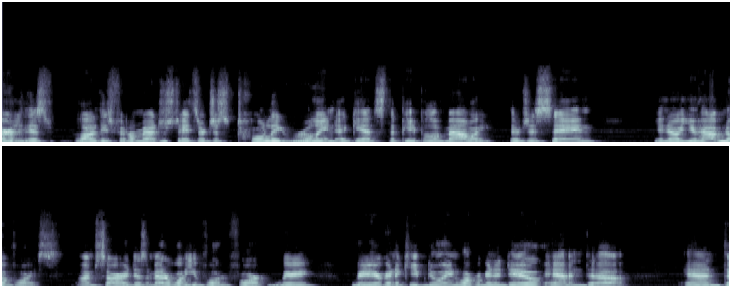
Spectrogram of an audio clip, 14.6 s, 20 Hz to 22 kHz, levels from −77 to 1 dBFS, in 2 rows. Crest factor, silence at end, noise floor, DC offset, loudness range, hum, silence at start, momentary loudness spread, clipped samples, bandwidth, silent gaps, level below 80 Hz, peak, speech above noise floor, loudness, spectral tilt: 16 dB; 0 s; -66 dBFS; under 0.1%; 2 LU; none; 0 s; 9 LU; under 0.1%; 11.5 kHz; none; -68 dBFS; -6 dBFS; 44 dB; -21 LUFS; -4.5 dB/octave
